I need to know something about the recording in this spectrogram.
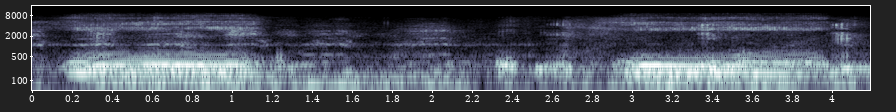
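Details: Two long, drawn-out snores from a pig dozing in the sun, each about a second of throaty, harmonic rasp with an airy hiss, separated by a softer snuffling pause.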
